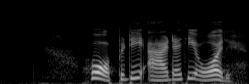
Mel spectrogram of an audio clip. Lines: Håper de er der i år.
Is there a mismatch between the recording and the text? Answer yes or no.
no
